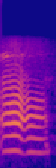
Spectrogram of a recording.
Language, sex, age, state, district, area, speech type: Assamese, female, 18-30, Assam, Sivasagar, rural, conversation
